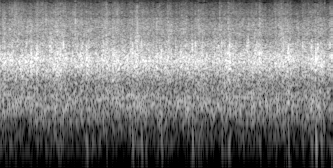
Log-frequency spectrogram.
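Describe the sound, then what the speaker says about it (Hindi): A congregation at a Christian church gathering in Punjab, India, claps loudly for Jesus Christ, producing dense, sustained applause that stays strong and even throughout. "क्या हम यीशु मसीह के लिए एक जोरदार ताली बजा सकते हैं?"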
